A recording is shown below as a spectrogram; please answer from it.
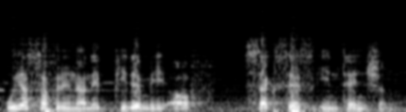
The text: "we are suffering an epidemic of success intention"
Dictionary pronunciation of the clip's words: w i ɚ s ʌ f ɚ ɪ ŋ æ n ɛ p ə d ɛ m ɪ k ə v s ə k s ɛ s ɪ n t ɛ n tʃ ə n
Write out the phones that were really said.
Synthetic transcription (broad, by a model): w i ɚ s ʌ f ɚ ɪ ŋ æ n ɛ p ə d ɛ m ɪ ə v s ə k s ɛ s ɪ n t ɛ n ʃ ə n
